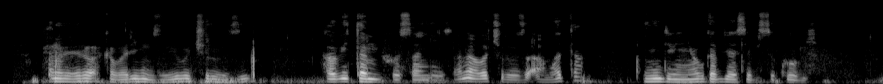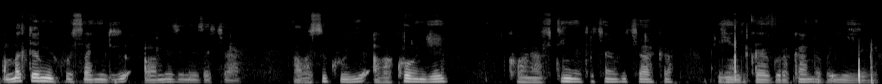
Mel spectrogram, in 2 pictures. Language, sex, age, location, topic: Kinyarwanda, female, 18-24, Kigali, finance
